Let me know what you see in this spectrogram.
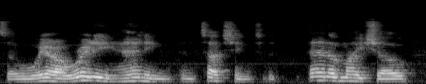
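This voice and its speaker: Talking fairly slowly, this man speaks with a French accent. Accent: non-native English, French. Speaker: podcast host. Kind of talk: solo podcast monologue. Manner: halting, many fillers and restarts.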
